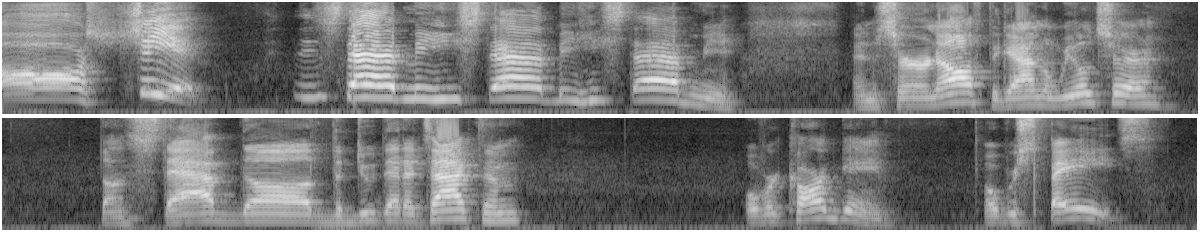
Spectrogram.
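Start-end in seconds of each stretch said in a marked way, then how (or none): 0.0-3.7 mock very high, stretched-out, drawn-out screams. Retelling a prison fight, imitating a stabbed man screaming. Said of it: "the guy's screaming".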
